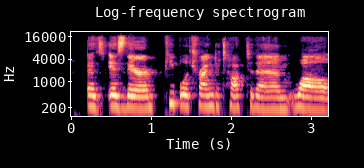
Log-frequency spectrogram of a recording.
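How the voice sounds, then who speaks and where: Speaking in a plain, everyday voice, a woman keeps her intonation fairly even. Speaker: instructional designer presenting a webinar session. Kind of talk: webinar presentation.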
